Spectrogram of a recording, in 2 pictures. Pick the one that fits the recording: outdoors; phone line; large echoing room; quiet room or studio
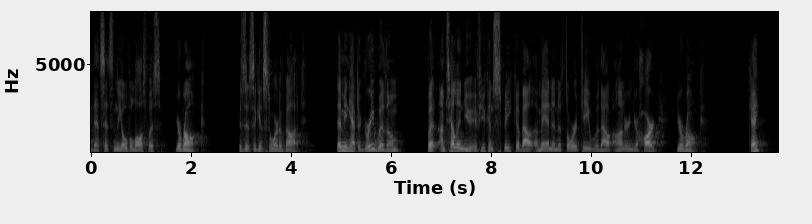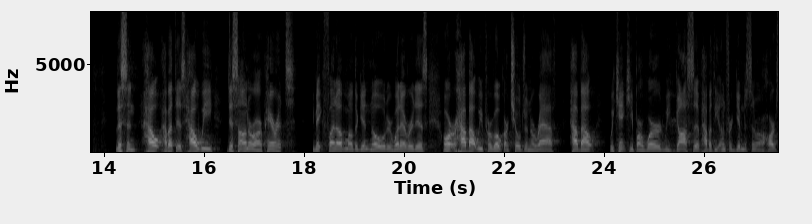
large echoing room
